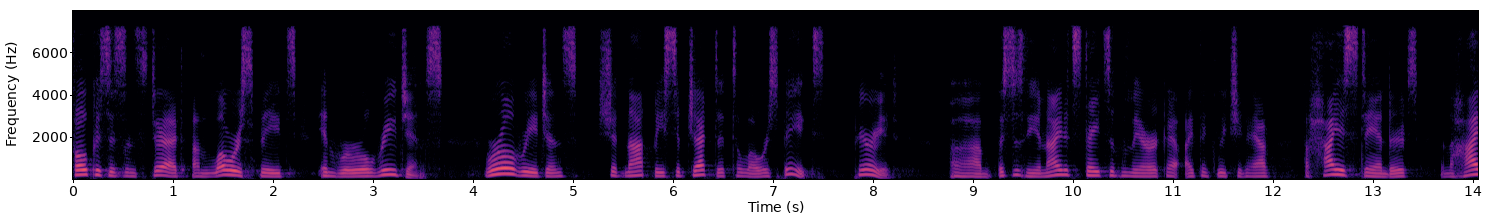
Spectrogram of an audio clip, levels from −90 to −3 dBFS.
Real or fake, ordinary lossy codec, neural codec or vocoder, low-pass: fake; MP3, 64 kbps; codec, 16 kHz, 1 kbps, FunCodec, trained on Chinese and English, 50 frames a second; 7.2 kHz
